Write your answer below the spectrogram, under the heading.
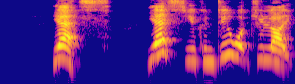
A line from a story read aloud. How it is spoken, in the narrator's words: suddenly yelled George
